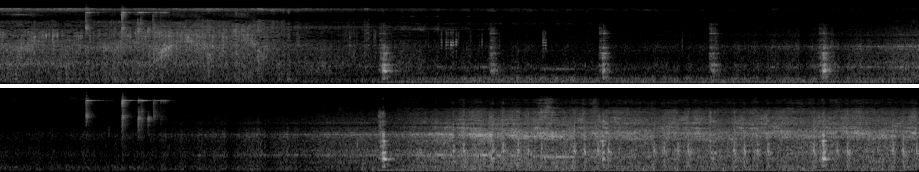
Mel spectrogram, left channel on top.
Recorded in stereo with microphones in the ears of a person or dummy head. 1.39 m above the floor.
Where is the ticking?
65° right (ahead or behind), 0.5 m.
